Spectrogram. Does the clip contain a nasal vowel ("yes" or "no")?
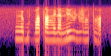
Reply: no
